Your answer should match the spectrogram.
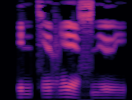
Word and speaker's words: интересный: Pronunciation is like интересный.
